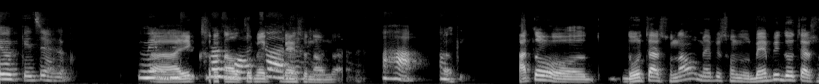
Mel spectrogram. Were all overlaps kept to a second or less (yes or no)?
no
